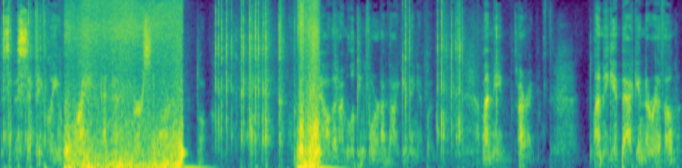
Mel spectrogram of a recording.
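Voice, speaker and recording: A person whispering in a casual, rambling fast aggressive ASMR style, breathy and unvoiced, close to a sensitive microphone. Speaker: ASMR content creator, host.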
